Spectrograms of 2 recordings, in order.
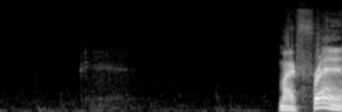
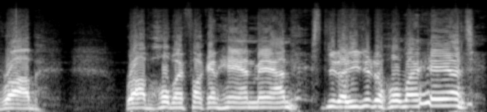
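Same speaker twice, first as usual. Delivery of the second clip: much higher and louder, desperate pleading; panicked plea; 8 semitones higher, 8 dB louder than usual. Retold or imitated. Tripping guy begging his friend Rob to hold his hand, panicked. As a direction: beg for help in a panic, laughing at the end.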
